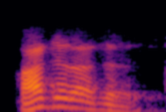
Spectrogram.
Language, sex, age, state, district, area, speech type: Nepali, male, 30-45, West Bengal, Kalimpong, rural, conversation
